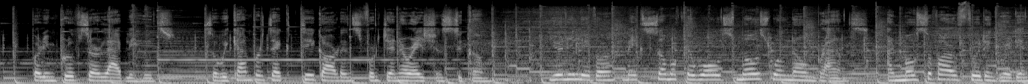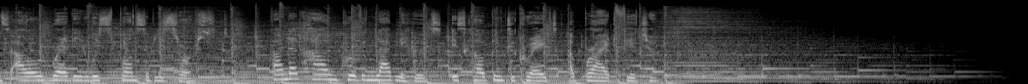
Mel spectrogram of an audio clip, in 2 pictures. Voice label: female, Spanish Mexican, English with Mexican accent corporate; voices; unilever; devine voices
